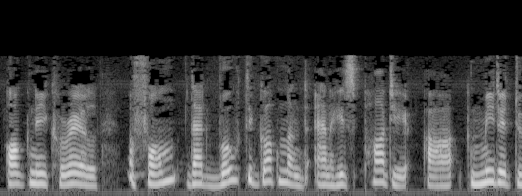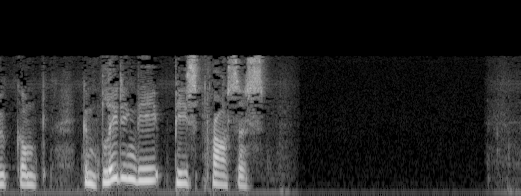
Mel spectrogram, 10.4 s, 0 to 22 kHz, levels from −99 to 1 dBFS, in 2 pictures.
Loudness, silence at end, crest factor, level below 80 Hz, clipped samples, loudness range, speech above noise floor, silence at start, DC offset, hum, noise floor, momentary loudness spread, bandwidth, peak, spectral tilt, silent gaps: -24 LUFS; 2.55 s; 20 dB; -62 dBFS; under 0.1%; 4 LU; 51 dB; 0.05 s; under 0.1%; none; -74 dBFS; 7 LU; 8 kHz; -4 dBFS; -5 dB/octave; none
